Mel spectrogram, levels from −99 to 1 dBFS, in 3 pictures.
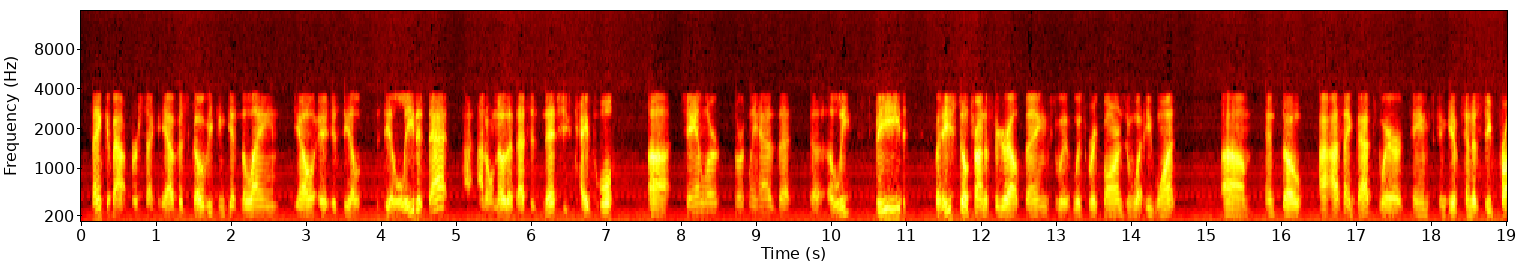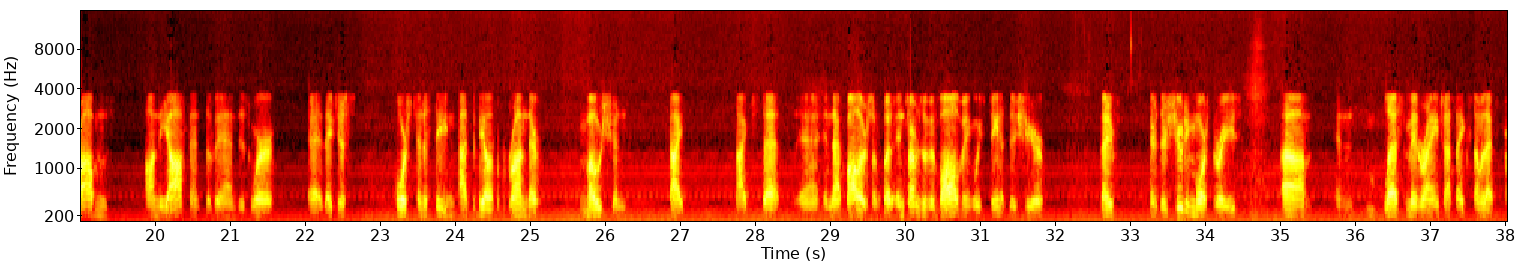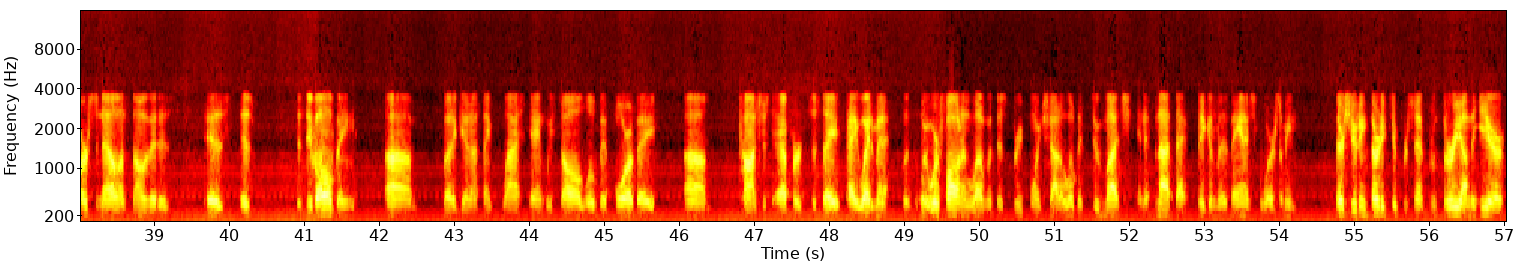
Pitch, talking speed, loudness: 85 Hz, 200 wpm, -20 LUFS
